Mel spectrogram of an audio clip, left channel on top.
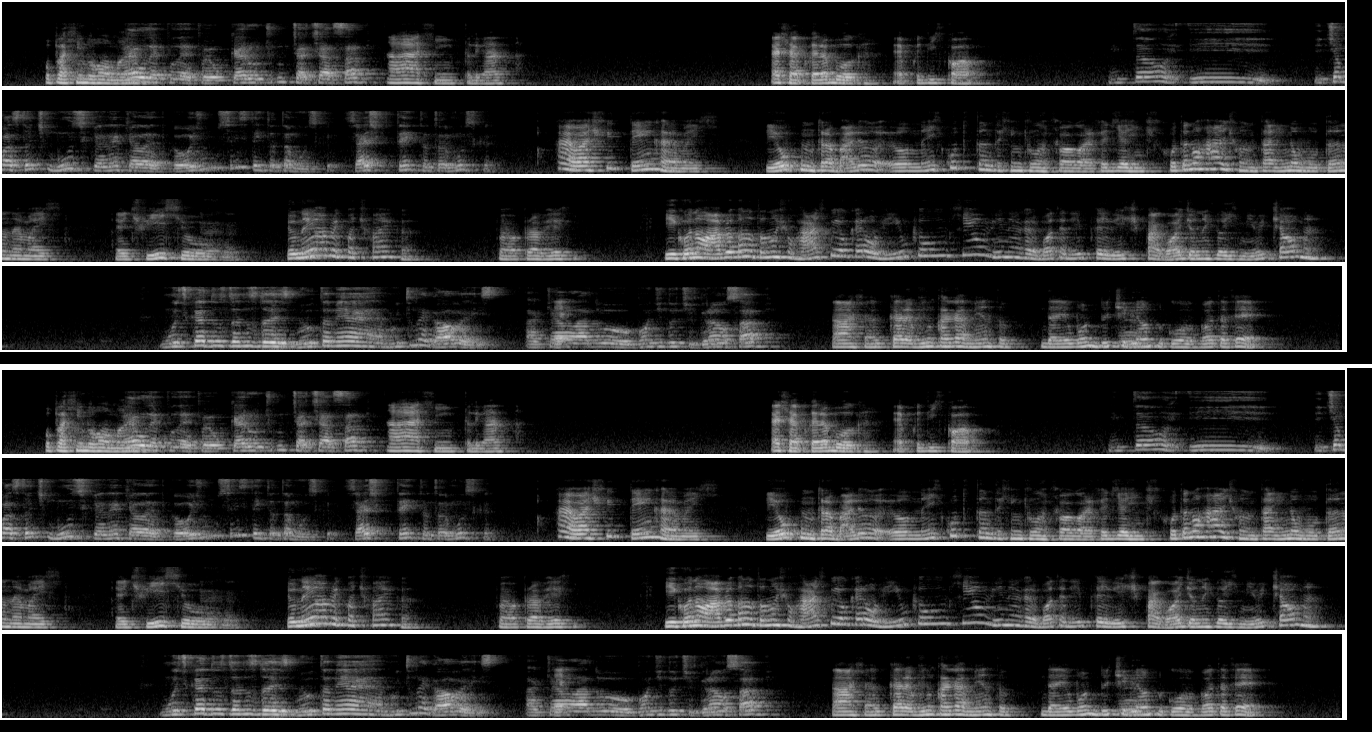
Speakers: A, on the right; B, on the right.
A: o passinho
B: Ó,
A: do Romano.
B: Não é o Lepo Lepo, é o Quero Tchum Tchá Tchá, sabe?
A: Ah, sim, tá ligado? Essa época era boa, cara. Época de escola.
B: Então, e, e tinha bastante música, né, naquela época. Hoje eu não sei se tem tanta música. Você acha que tem tanta música?
A: Ah, eu acho que tem, cara, mas eu com o trabalho, eu nem escuto tanto assim que lançou agora. Quer dizer, a gente escuta no rádio quando tá indo ou voltando, né? Mas é difícil.
B: Aham.
A: Eu nem abro Spotify, cara, pra, pra ver. E quando eu abro, é quando eu tô num churrasco e eu quero ouvir o que eu que eu ouvir, né, cara? Bota ali playlist pagode anos 2000 e tchau, né?
B: Música dos anos 2000 também é muito legal, velho. Aquela
A: É,
B: lá do Bonde do Tigrão, sabe?
A: Ah, já- cara, eu fui num casamento, daí o bonde do Tigrão
B: É.
A: tocou, bota fé.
